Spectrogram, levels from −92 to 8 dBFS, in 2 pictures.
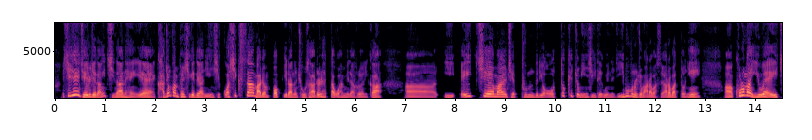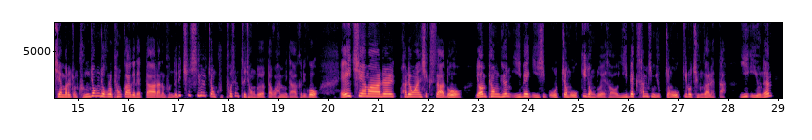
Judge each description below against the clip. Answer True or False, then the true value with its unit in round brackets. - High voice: True (195 Hz)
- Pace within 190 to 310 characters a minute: True (305 characters per minute)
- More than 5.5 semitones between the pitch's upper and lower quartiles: True (8.6 semitones)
